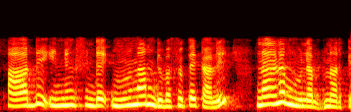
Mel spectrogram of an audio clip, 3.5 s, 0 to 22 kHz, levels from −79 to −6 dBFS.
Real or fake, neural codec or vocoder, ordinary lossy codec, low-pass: fake; autoencoder, 22.05 kHz, a latent of 192 numbers a frame, VITS, trained on one speaker; Opus, 32 kbps; 5.4 kHz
